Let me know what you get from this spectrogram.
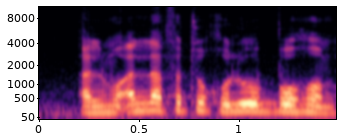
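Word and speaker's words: المؤلفة قلوبهم: He says that when we look at the seerah of the second Khalifa, we notice that the mu'allafatu qulubuhum, mu'allafat qulubihim, or um, al-mu'allafatu qulubuhum, excuse me, I've been saying it wrong, Al-mu'allafatu qulubuhum.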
